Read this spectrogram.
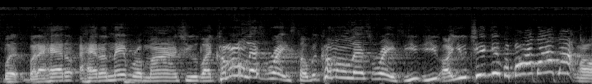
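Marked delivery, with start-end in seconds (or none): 2.2-5.0 put-on high, goading kid challenge; taunting dare. Neighbor challenges Toby to a bike race, taunting. 5.0-5.8 very high-pitched bawk-bawk taunt; mock chicken clucking. Neighbor mocks Toby as chicken, clucking.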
